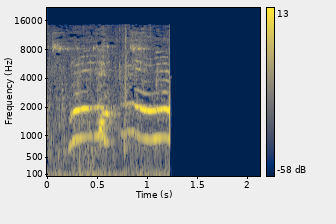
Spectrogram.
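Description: An animal's high whining calls: about three short whines, the first rising, in the first second or so. Then the sound cuts off abruptly into silence.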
